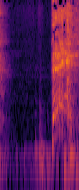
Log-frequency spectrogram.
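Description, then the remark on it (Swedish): A single loud sneeze bursts out suddenly after a second of near-quiet with a low background hum, then trails off with some breathy noise. “Prosit.”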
